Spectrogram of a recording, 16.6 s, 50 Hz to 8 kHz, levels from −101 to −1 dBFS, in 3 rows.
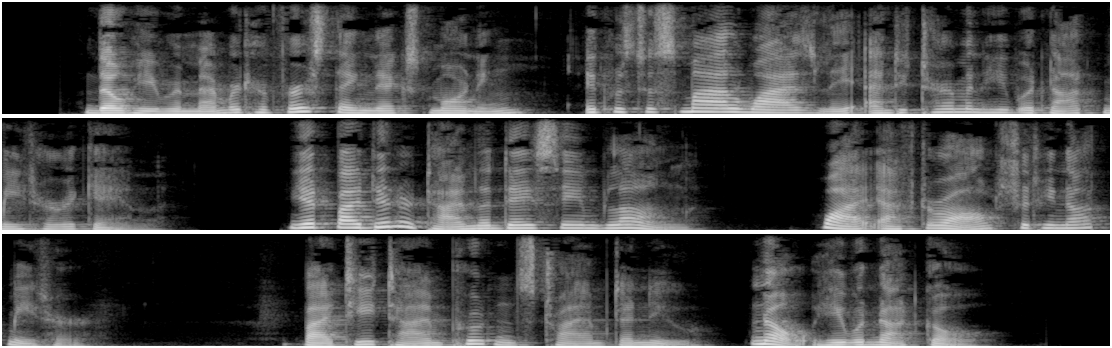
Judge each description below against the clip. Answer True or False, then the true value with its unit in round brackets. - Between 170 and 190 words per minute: True (175 wpm)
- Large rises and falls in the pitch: True (6.6 semitones)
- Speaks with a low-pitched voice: False (170 Hz)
